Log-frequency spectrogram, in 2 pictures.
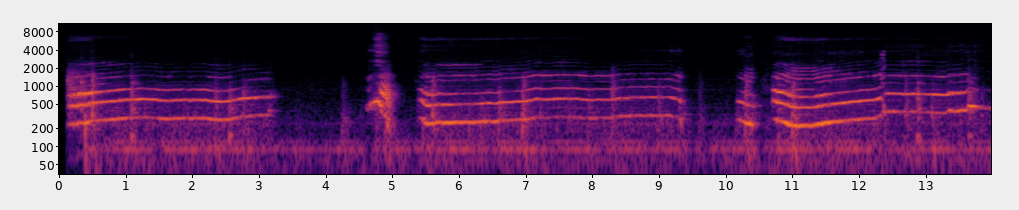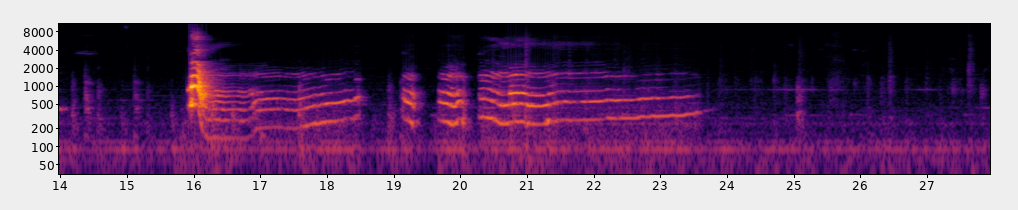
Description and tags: A redbone coonhound who would very much like to be let outside to chase a squirrel, but sadly will not be.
